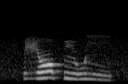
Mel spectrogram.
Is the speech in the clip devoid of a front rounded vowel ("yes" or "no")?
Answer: no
